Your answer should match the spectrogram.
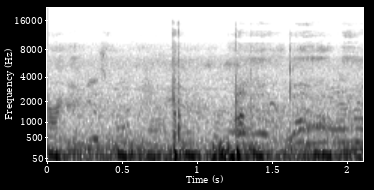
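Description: Two sharp hits of a volleyball being struck, a little under half a second apart, with voices around.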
